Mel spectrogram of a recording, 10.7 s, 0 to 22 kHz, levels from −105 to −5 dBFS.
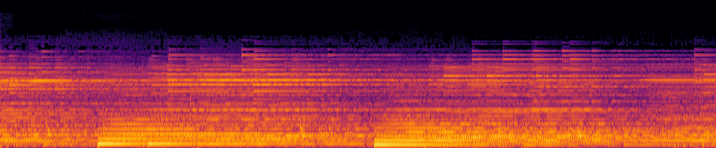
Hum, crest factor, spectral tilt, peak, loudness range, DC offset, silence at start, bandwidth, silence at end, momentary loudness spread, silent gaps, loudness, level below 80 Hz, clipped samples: none; 14 dB; -9.5 dB/octave; -10 dBFS; 3 LU; under 0.1%; 0 s; 5.8 kHz; 0 s; 9 LU; none; -23 LUFS; -46 dBFS; under 0.1%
